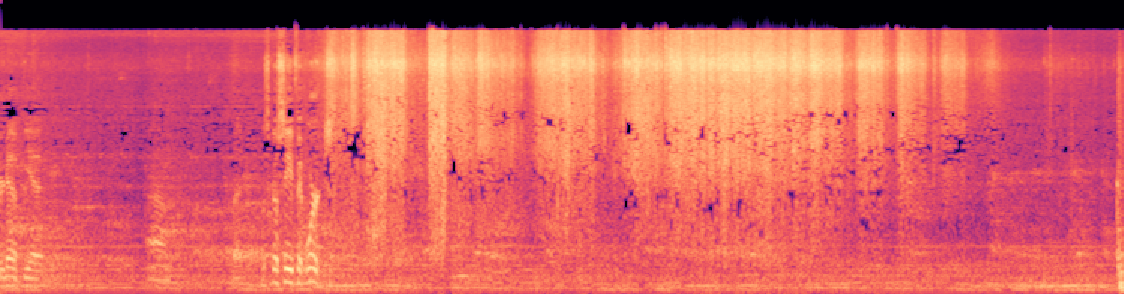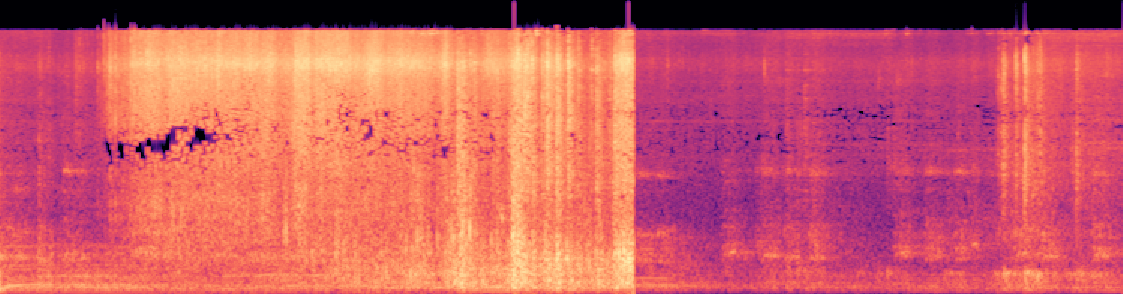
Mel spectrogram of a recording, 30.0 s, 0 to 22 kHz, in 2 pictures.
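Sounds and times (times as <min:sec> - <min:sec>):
car engine running low: 0:00.0 - 0:23.5
steady high hiss: 0:03.8 - 0:13.2, 0:16.3 - 0:20.1.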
